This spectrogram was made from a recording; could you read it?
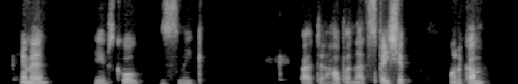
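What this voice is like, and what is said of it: Imitates the Korg character voice. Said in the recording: “my Korg impression. You do one.”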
